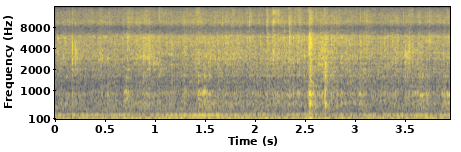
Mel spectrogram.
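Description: Butter melting and sizzling in a frying pan beside pan-seared tilapia, a steady, close crackling fry with a few brief louder pops, no talking.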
